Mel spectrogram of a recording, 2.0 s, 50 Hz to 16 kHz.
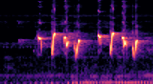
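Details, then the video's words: Two quick groups of four bright, bubbling whistles from a cream-vented bulbul in double song, 18 June 2021, over a soft low buzzing. "เสียงนกดอกแตงEp.59 Birds sounds เพลงเบิ้ลของเจ้าเพชร!!Merbah lekir gacor"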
